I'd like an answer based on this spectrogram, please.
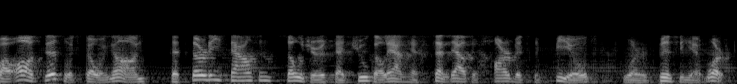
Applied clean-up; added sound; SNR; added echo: neural separator model SepFormer DNS4.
